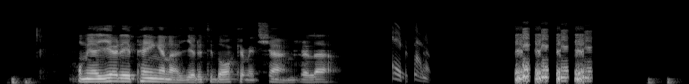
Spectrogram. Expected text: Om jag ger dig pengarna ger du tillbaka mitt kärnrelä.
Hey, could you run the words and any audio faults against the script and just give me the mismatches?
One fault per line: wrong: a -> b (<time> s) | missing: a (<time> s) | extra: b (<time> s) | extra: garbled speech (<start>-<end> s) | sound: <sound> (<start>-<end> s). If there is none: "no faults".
sound: chirp (3.9-4.3 s)
sound: laugh (5.1-5.9 s)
